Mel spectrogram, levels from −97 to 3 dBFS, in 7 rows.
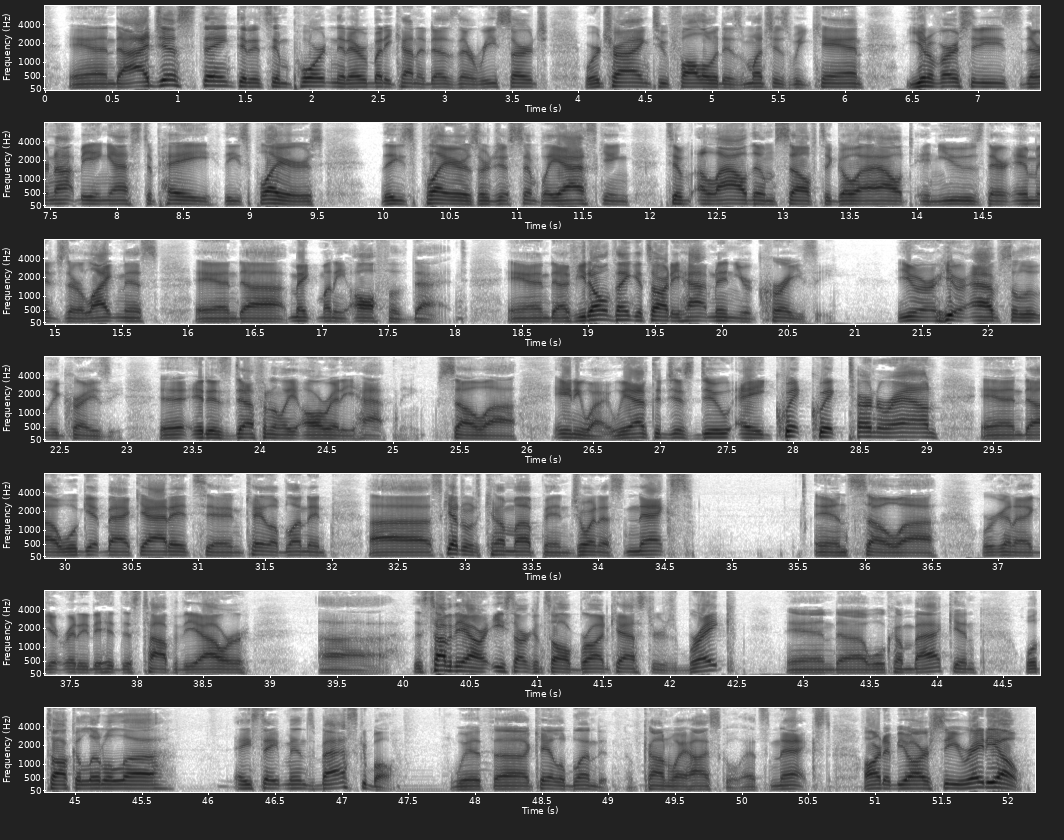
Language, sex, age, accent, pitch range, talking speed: English, male, 40-59, American, 110-130 Hz, 185 wpm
